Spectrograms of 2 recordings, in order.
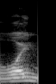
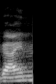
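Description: First: গইন said thick and full from the throat; the correct গইন, heavy; heavy ghain. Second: গাইন said thin with an open aa; the mistaken গাইন, light and open; wrong thin ghain. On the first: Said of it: "বলতে হবে গইন মোটা করে". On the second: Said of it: "এটা গাইন বলবেন না". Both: Shown as a demonstration.

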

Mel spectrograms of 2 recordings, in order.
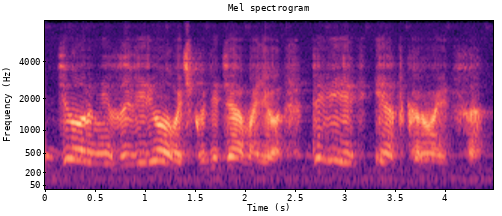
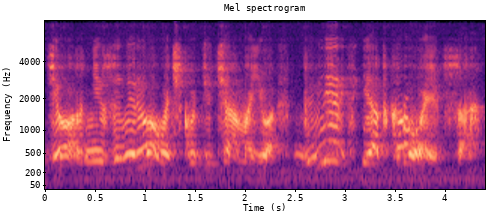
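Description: First: Grandmother voice. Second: Wolf squeaking high to pass as granny; thinner voice. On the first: Sick grandmother calls out. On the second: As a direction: pitch it up thin and sweet, faking. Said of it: "и сказал потоньше". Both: Acted.

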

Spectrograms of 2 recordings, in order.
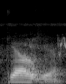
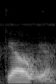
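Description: No difference in how they are said.

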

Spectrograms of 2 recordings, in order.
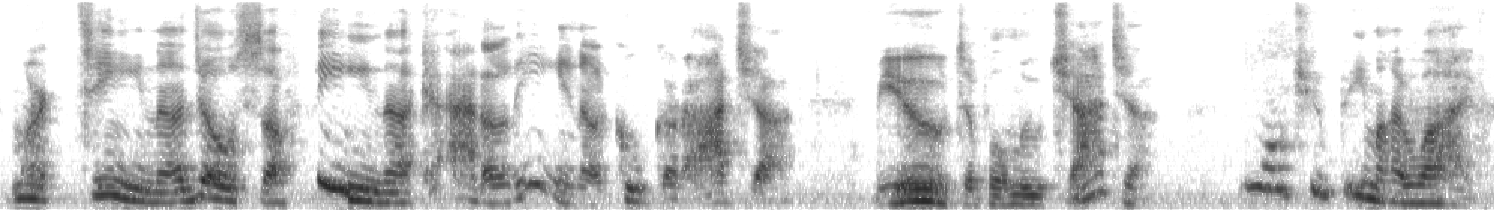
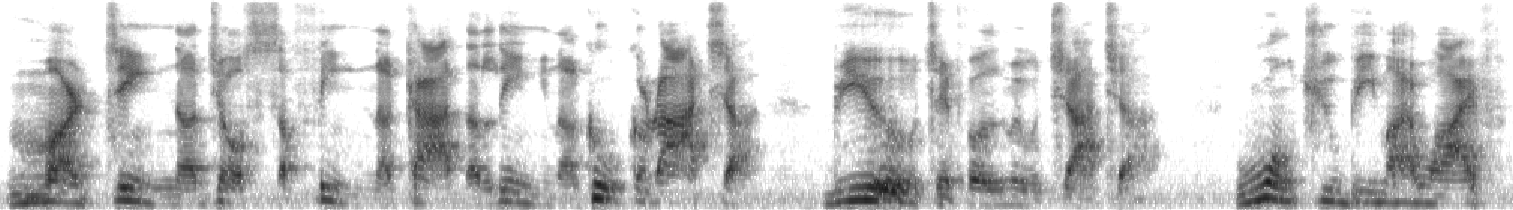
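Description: First: Slow wavering sung proposal from a lizard; sung, warble it on one knee, lovesick; a lizard crooning the same serenade, wobblier; sung, warbled serenade. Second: Slow crooned love song from a pig; a pig serenading with sung words; sung serenade. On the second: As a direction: sing it like a greasy suitor. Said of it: "licked his chops and sang". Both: Acted.

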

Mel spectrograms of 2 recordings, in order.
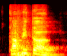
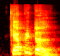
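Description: First: Capital said the French way, ka-pi-TAL, open a sounds; French pronunciation. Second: Capital said the English way, KAP-i-tal; English sounds for capital; English pronunciation. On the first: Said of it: "French is?". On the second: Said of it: "Capital in English". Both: Shown as a demonstration.

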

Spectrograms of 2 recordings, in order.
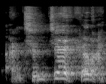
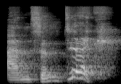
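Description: First: High-pitched, badly faked Geordie; terrible Geordie accent. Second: Said in the usual way. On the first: Host mimicking TV duo for quiz answer, bad Geordie accent. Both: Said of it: "That was a terrible Geordie accent".

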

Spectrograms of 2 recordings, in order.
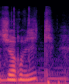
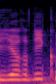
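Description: First: Jorvik said with a hard "Dj" sound, "Djorvik"; J of Jorvik fully voiced as "dj"; J pronunciation of Jorvik. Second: Jorvik said with a Y sound, "Yorvik"; J of Jorvik softened to a Y glide; Y pronunciation of Jorvik. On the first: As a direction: start Jorvik with a J, not a Y. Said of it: "au lieu de Jorvik". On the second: Retold or imitated. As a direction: start Jorvik like "yor", not "jor". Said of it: "parce que je disais Jorvik au lieu de".

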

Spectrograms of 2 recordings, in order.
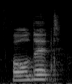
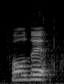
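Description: No difference in how they are said.

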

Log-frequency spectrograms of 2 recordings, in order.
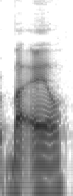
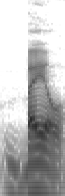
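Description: First: Baal said as "bah-AIL"; Baal as bah-AYL, stress on the second part; two-syllable pronunciation. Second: Baal said as "bail"; Baal as BAYL, long A; one-syllable pronunciation. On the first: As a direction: split Baal in two, "buh" then "ale". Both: Shown as a demonstration. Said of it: "pronounce it".

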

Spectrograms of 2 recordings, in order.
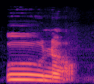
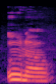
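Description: First: Uno with the u held twice as long; long drawn uno. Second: Said in the usual way. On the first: Shown as a demonstration. Teacher modelling the long vowel for students, drawn out. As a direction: stretch the u in uno. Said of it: "just kinda say it twice as long". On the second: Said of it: "instead of just".

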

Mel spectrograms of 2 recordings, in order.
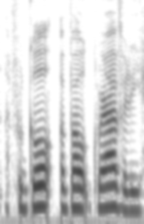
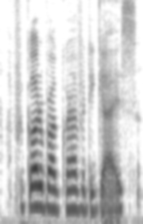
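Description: First: Said in the usual way. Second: Fast, laughing through the words; quick laughing confession; laughing at himself. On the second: Real, not acted. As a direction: giggle it out at your own blunder. Repeats the line plainly after.

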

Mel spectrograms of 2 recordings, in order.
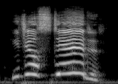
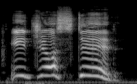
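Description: First: High, loud outburst; excited shout. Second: Drawn-out, slow stress on HE; slow emphatic repeat. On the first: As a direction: cut in, pointing it out loudly. Friend points out dad's greeting. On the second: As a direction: stretch every word to insist. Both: Acted.

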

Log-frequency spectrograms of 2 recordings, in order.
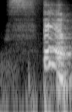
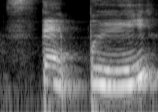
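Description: First: Степ with a high, loud Е that falls; stressed Е. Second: Степи with the final И stressed, loud and rising; stress on last syllable. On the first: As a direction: punch the single Е in Степ. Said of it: "е стала наголошеною". (сильний наголос на Е у слові Степ) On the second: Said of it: "щоб не наголошена е стала наголошеною". (наголос на И в кінці слова Степи) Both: Shown as a demonstration.

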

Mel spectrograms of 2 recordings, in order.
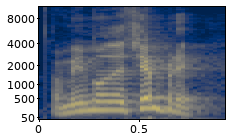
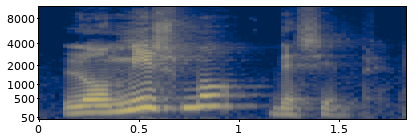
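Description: First: Said in the usual way. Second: Slow, resigned repeat; slow, resigned "lo mismo de siempre"; slow weary repeat. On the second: Shown as a demonstration. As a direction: drag it out like an old routine. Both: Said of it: "Expreso que esto se repite".

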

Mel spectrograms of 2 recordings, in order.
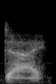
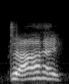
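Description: First: Said in the usual way. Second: "Die." shouted much higher and louder; hammed-up yell of "Die.". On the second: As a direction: bark "Die." at the running buck. Willing the shot buck down.

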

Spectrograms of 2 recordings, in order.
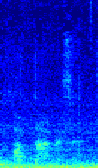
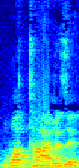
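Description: First: Barely audible whisper; tiny, unprojected voice; too quiet to hear. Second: Firm, full-voiced English question; big clear voice, falling at the end; projected so all hear. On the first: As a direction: whisper the English question. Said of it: "でも全然ダメです". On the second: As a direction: project it to the back of the room. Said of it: "って言わないと". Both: Shown as a demonstration.

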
